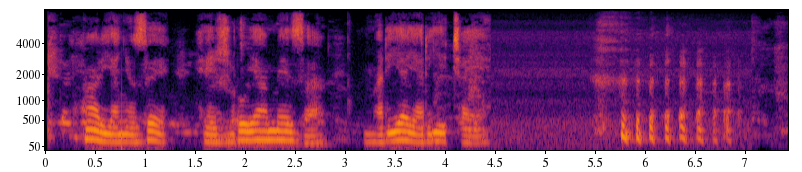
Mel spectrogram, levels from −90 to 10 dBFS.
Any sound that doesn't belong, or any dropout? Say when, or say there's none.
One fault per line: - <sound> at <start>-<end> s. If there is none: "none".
- laugh at 5.4-7.0 s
